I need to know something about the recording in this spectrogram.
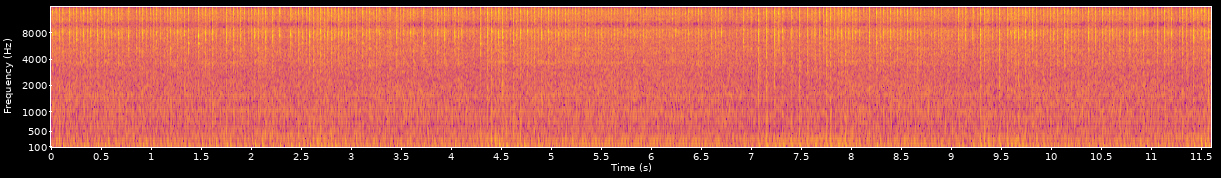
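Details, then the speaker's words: Yard King snowblower, full throttle, choke on; runs rough with surging and stumbling, then steadies and smooths as the carburetor high-speed mixture screw is set. "a lot of times you can just hear the engine you can hear it's running real rough and then you make an adjustment and it picks up and it sounds better"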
